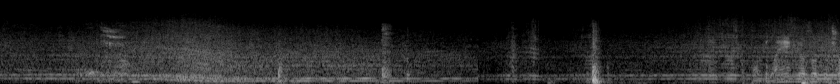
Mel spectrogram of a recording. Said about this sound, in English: Eric Sadler and Austin LaPlante side by side, the 23 and 9 cars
